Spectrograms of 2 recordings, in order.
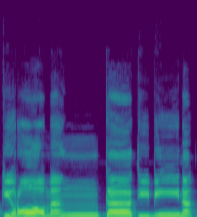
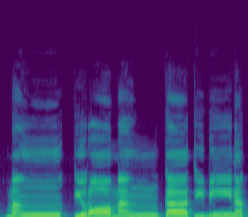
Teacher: ناک میں آواز کو چھپانا اس کو اخفا کہتے ہیں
